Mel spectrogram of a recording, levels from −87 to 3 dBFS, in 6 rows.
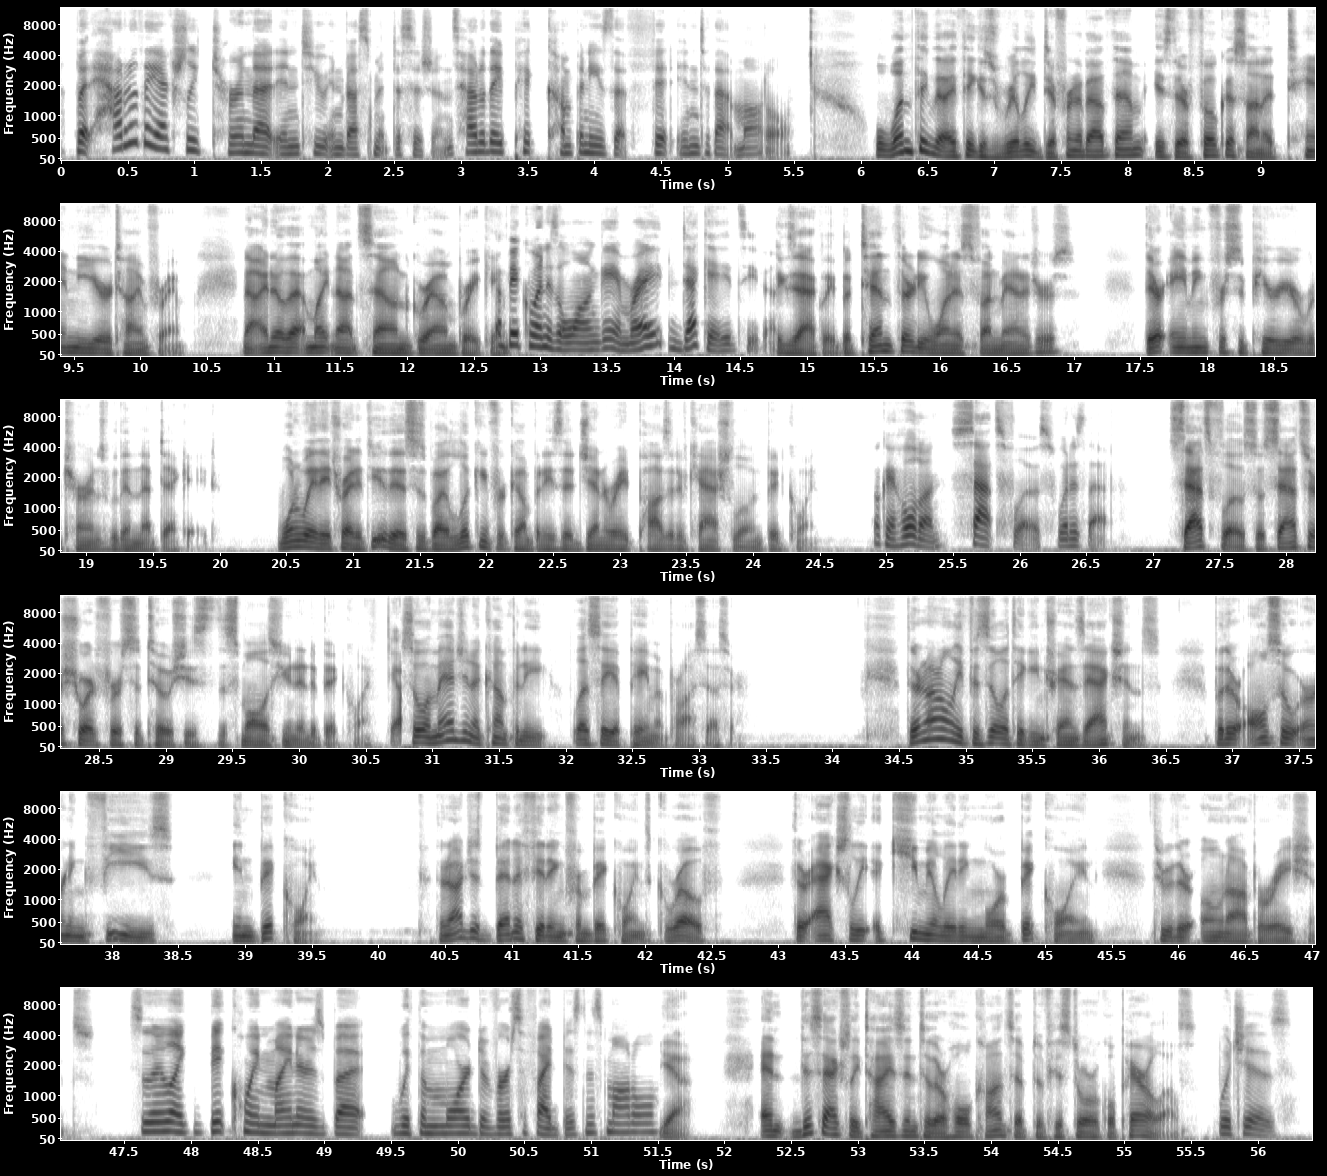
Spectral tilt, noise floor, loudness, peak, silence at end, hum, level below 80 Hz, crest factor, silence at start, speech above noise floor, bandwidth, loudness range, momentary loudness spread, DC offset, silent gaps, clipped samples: -6 dB/octave; -60 dBFS; -25 LUFS; -2 dBFS; 0.2 s; none; -42 dBFS; 24 dB; 0.1 s; 35 dB; 12 kHz; 5 LU; 13 LU; under 0.1%; none; under 0.1%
